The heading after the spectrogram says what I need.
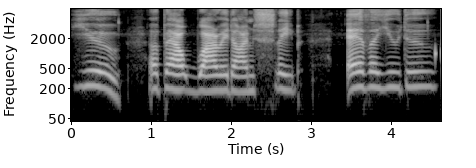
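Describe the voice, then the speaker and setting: A man on a game stream reading aloud a woman's lines, which come out in backwards word order, slowly and haltingly. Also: sits high, steady tone, a little mellow, dry recording, studio quality, pitched above the performer's own voice. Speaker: streamer voicing game characters.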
